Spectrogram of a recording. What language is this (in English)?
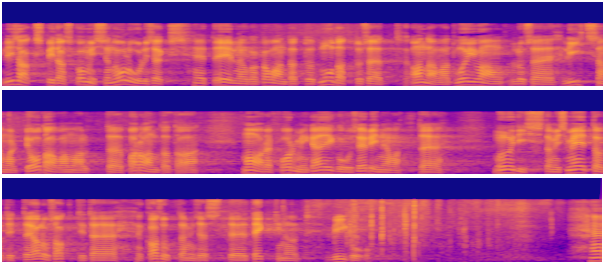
Estonian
